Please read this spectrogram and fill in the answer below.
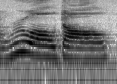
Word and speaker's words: Roald Dahl: It's pronounced Roo, like kangaroo, Roo, and then Rual. It doesn't have, you don't pronounce the D at all.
